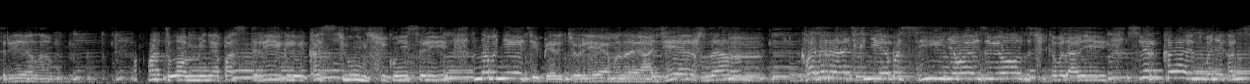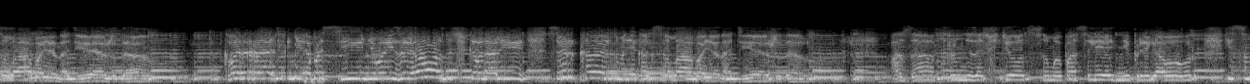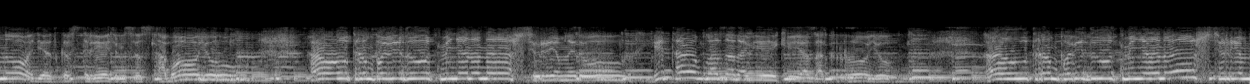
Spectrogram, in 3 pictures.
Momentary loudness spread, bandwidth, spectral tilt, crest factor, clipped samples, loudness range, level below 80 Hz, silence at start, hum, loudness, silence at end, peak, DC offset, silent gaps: 6 LU; 6.2 kHz; -7 dB/octave; 12 dB; under 0.1%; 2 LU; -54 dBFS; 0 s; none; -18 LUFS; 0 s; -4 dBFS; under 0.1%; none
